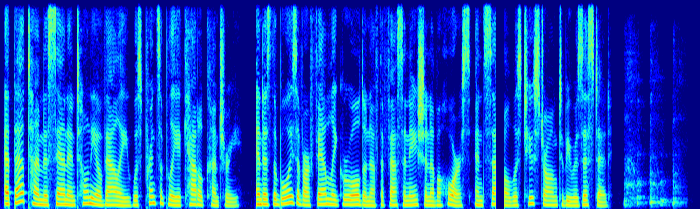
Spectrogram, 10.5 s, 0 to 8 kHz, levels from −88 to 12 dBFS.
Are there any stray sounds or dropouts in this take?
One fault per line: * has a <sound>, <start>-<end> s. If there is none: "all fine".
* has a dropout, 7.4-7.6 s
* has a laugh, 9.3-10.3 s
